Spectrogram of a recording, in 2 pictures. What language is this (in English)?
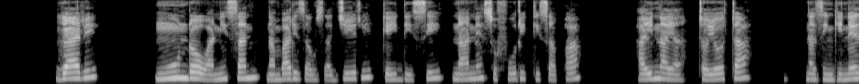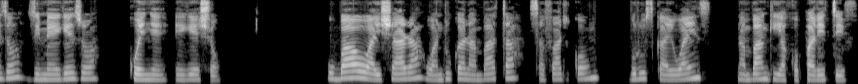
Swahili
